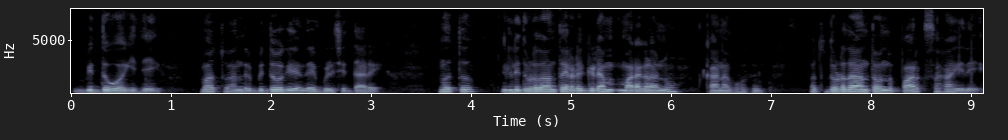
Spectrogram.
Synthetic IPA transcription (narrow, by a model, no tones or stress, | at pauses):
bid̪ːuɦoːɡid̪e̞ | mɐt̪ːuɐnd̪ɐɾebid̪ːuɦoːɡid̪eɐnd̪ebiɭisid̪ːaːɾe̞ | mɐt̪ːu | ilːid̪ɔɽːɐd̪aːɐnt̪ɐɛɾɐɽuɡiɽɐmɐɾɐɡɐɭɐnːu | kaːnɐbɐɦud̪u | mɐt̪ːud̪ɔɽːɐd̪aːd̪ɐnt̪ʰɐond̪upaːɾksɐɦɐid̪e̞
